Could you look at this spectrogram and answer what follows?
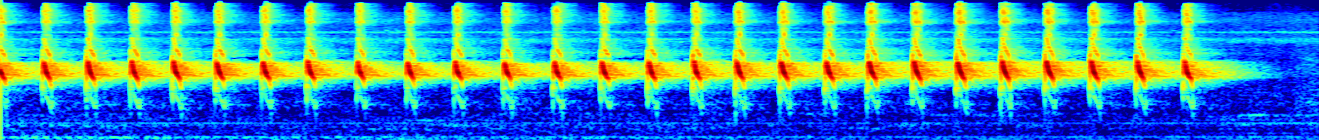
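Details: Pied triller in lively form, delivering a long 'tembakan' volley for training other birds: some twenty-five identical sharp chipping notes, about four each second, evenly paced and level in pitch, over faint low humming.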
